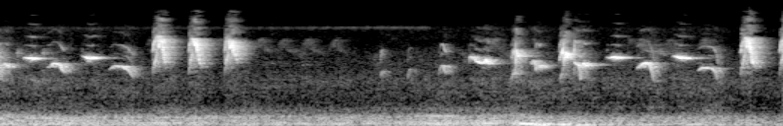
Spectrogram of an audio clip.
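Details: Horsfield's bush lark of Borneo singing on a bright morning, alternating whistled slurs and sharp, loud chirps in a lively varied phrase, brief pause, then repeated.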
